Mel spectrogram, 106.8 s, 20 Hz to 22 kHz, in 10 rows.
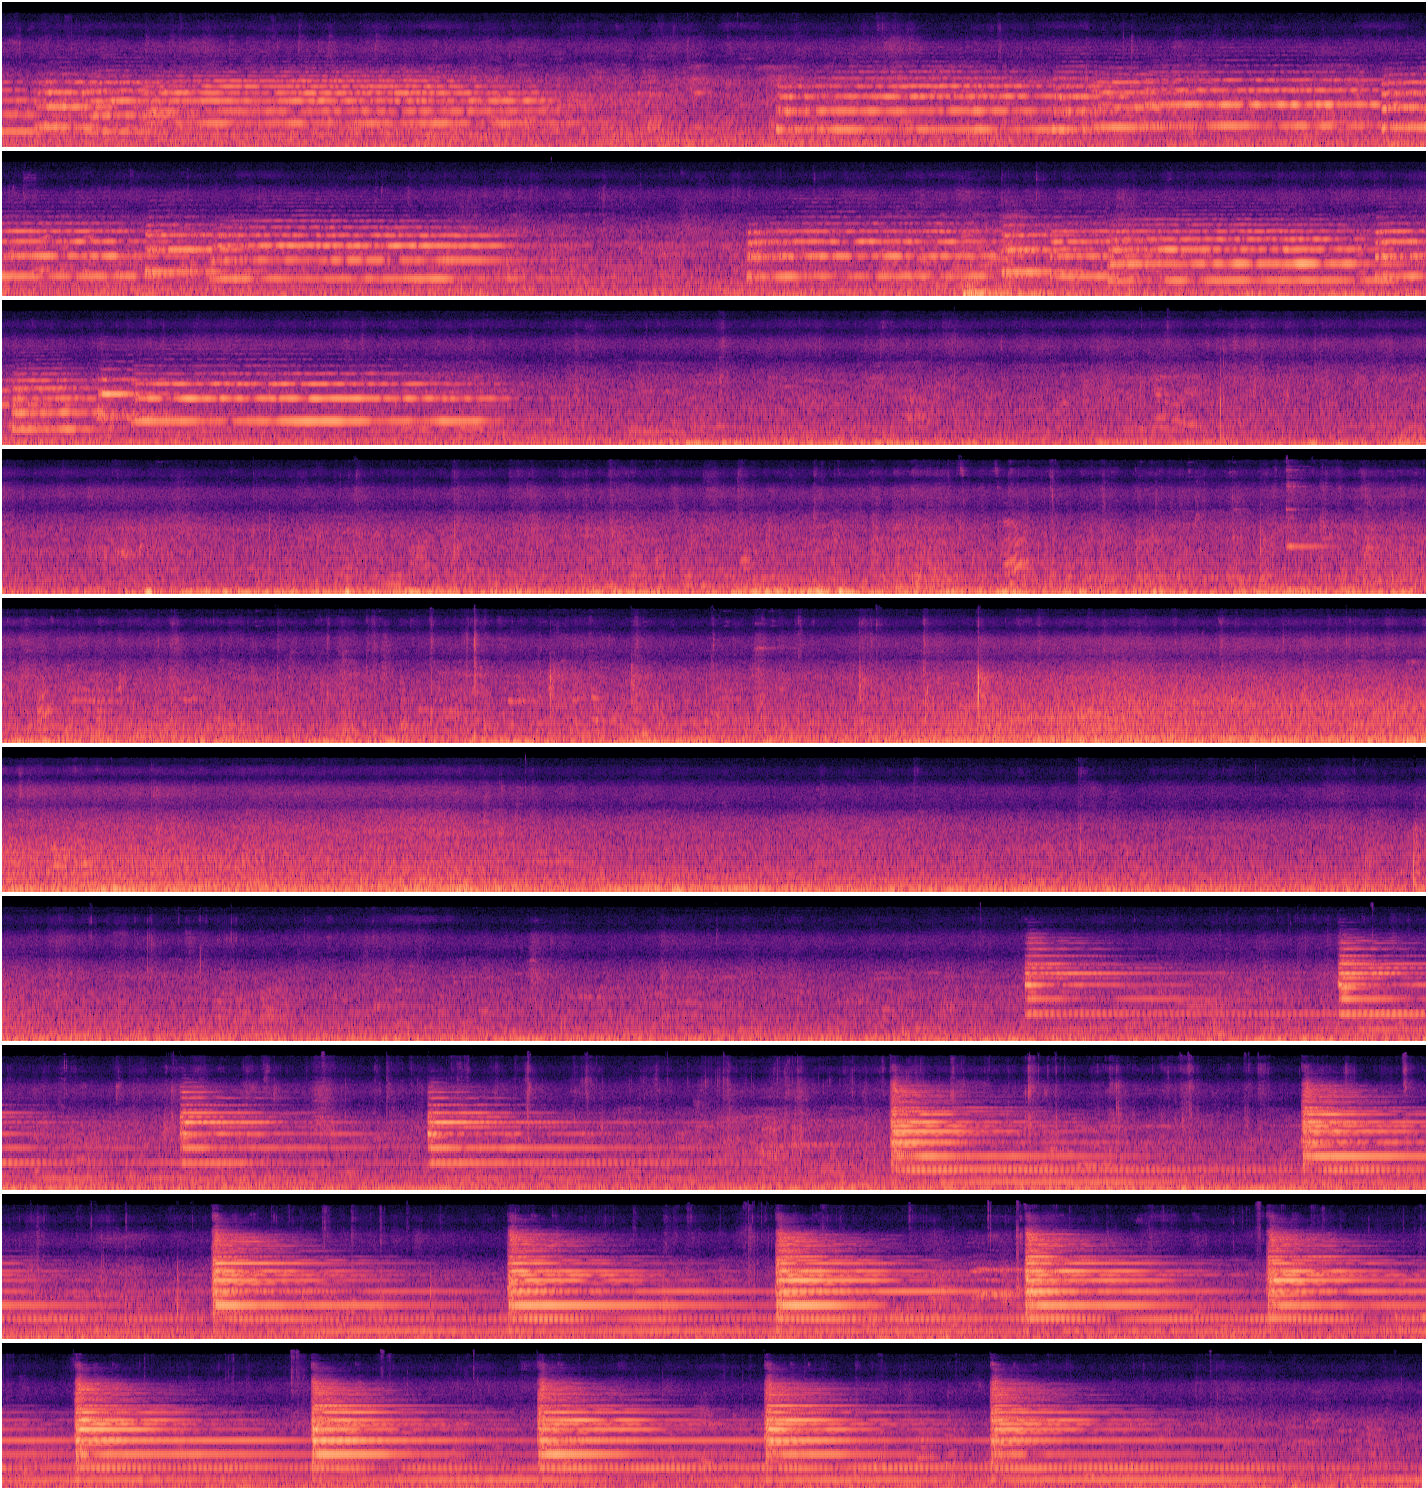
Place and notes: Bugle Call, Rynek, Tarnów, Poland - (668 BI) Hourly Bugle call at Tarnów market square
Binaural recording of an hourly bugle call at market square in Tarnów. Unfortunately it occurred a few minutes earlier than it supposed to.
Recorded with Sound Devices MixPre 6 II and DPA 4560.
województwo małopolskie, Polska, 2 August 2020, 11:57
